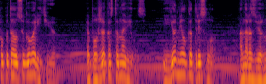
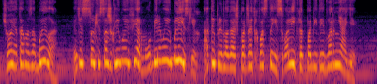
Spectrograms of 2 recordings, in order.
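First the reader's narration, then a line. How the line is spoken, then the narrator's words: Shouting, voice nearly breaking. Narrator (Russian): Она кричала, почти срывая голос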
